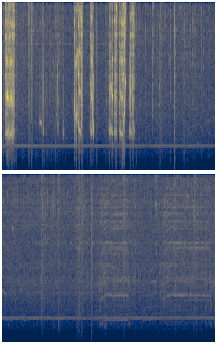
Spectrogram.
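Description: Thin plastic laminating pouch crinkling and rustling as it is handled, in several short bursts over the first two seconds, then a few faint taps. A faint steady high whine runs underneath.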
